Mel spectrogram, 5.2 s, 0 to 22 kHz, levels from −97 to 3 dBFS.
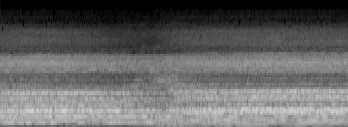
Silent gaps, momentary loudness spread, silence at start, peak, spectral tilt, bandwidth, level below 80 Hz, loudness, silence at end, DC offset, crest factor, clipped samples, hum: none; 6 LU; 0 s; -6 dBFS; -5.5 dB/octave; 9.6 kHz; -60 dBFS; -21 LUFS; 0 s; under 0.1%; 14 dB; under 0.1%; none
